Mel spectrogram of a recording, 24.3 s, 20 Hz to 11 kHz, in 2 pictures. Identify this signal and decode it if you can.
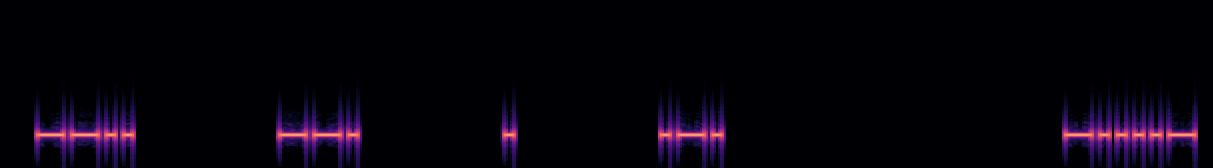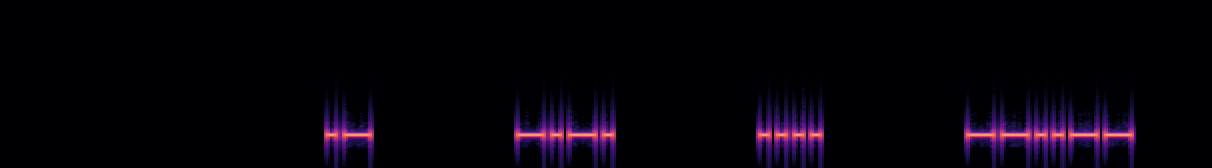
Morse code, heard as a keyed tone, about 14 wpm, spaced as for 5 wpm, 680 Hz. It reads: ZGER - ACH,
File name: Morsekurs/Witze/Witz 09 Januar 2024 25 F70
